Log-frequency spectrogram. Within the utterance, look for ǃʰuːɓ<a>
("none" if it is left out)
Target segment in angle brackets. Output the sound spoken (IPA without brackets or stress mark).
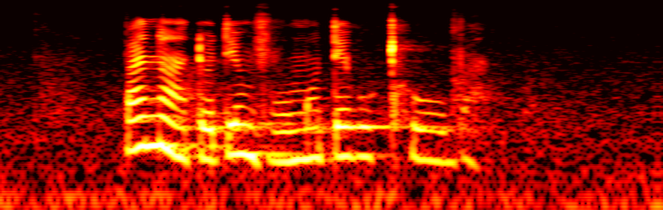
a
